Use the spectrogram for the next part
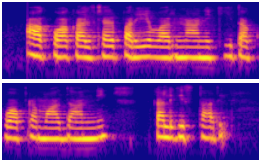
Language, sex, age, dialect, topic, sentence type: Telugu, female, 18-24, Southern, agriculture, statement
